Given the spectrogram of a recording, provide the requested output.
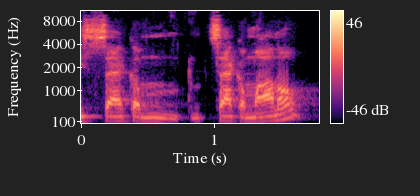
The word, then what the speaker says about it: Sacamano: actual last name, Mandy Sacamano. That's it. Look, from as an Italian myself, Sacamano is exactly, that's the way to say it.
